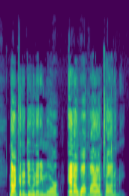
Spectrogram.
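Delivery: ordinary talk, nothing marked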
